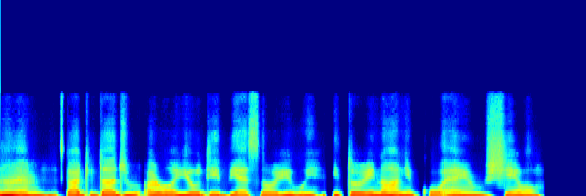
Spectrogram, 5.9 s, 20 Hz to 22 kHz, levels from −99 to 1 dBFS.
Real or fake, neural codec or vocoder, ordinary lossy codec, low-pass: fake; codec, 24 kHz, 0.9 kbps, WavTokenizer, large speech release; none; none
